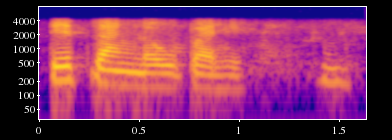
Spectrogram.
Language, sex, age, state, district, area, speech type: Marathi, female, 30-45, Maharashtra, Hingoli, urban, conversation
